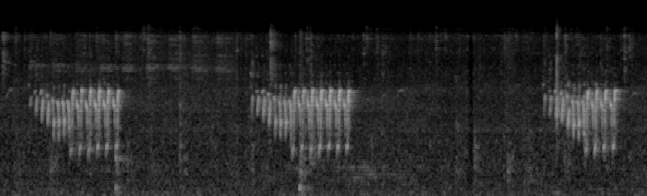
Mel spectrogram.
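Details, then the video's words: Rolling, varied song of a prolific yellow-vented bulbul, played to get a quiet bulbul singing again: three loud, evenly paced chattering bursts of rapid pulses, about three seconds apart, on a clean background. "Burung Trucukan Gacor Ngerol Isian Variasi Sangat Ampuh Buat Pancingan Trucuk Macet Bunyi"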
